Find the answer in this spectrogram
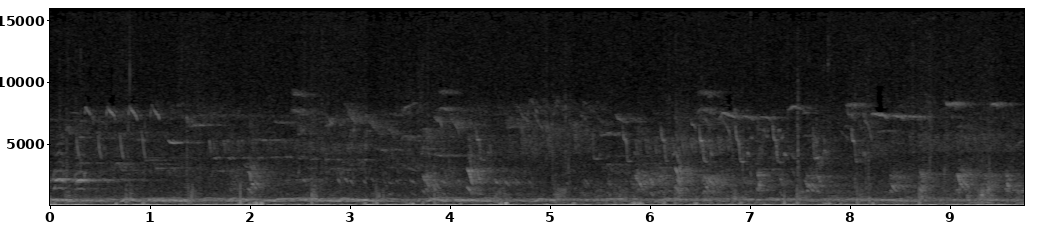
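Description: Songbirds singing, with many overlapping short chirps and trills, over a low rumble with frequent soft knocks, likely the walker's footsteps.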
